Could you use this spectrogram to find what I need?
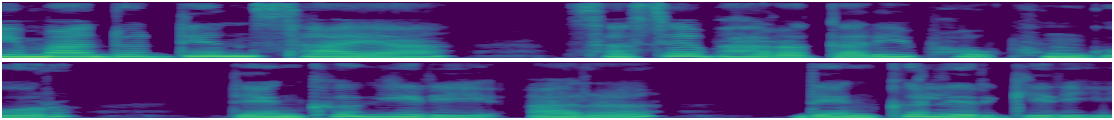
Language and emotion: Bodo, neutral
